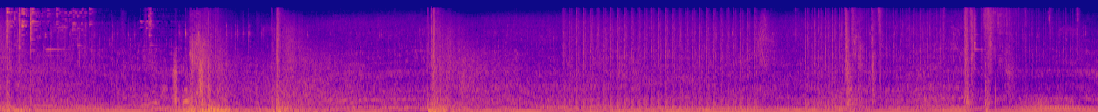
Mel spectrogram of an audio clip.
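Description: Video game gunfire with repeated shots and heavy booming blasts over a constant low rumble, some sharp reports standing out loud and close, with no talking.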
